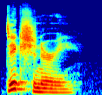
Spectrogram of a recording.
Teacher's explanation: Notice the stress on the first syllable.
